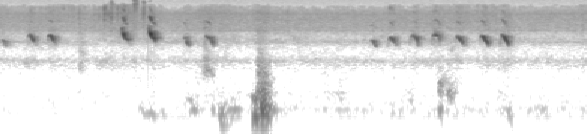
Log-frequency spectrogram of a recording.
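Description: Duckling peeping: short, high, falling peeps, about three a second, in two runs, one in the first three seconds and another from about five seconds in. A single soft low thump about halfway through is the loudest sound.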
